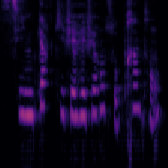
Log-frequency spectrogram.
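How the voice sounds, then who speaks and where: A woman giving a casual tarot reading to viewers, explaining the cards gently and hesitantly with frequent pauses. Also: fairly high pitch. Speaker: tarot card reader.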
